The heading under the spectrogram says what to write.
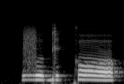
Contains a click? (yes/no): no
